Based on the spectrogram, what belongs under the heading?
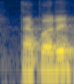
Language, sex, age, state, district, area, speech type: Odia, male, 18-30, Odisha, Dhenkanal, rural, spontaneous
